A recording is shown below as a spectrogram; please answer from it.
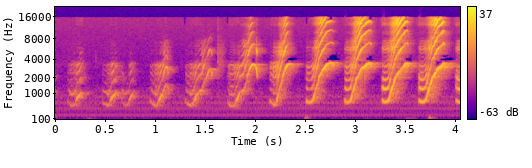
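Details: Mokohei, a pet guinea pig feeling lonely, builds his 'puipui siren': nine rising squeals in four seconds, starting soft and short, then growing louder and longer, over a quiet steady hum.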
